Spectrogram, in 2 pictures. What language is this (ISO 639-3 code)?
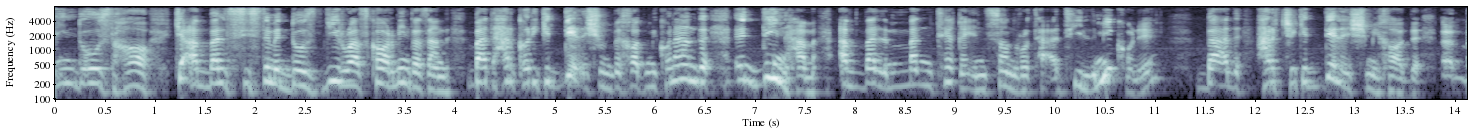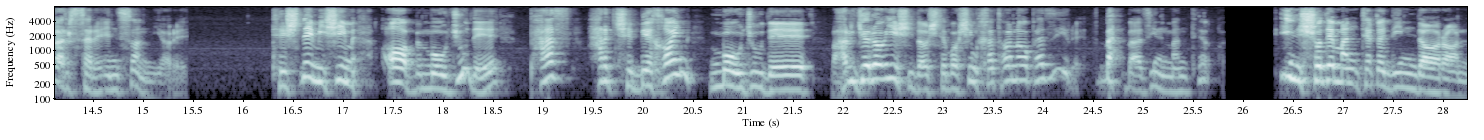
fas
